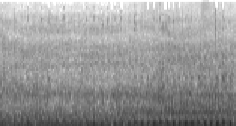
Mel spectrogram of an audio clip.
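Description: A motorcycle engine idling and revving close by in an outdoor village setting among oil palms, with a steady low throb that grows louder and more pulsing toward the end.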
